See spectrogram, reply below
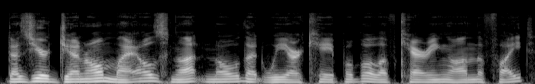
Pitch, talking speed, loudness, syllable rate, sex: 115 Hz, 170 wpm, -17 LUFS, 4.2 syllables/s, male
